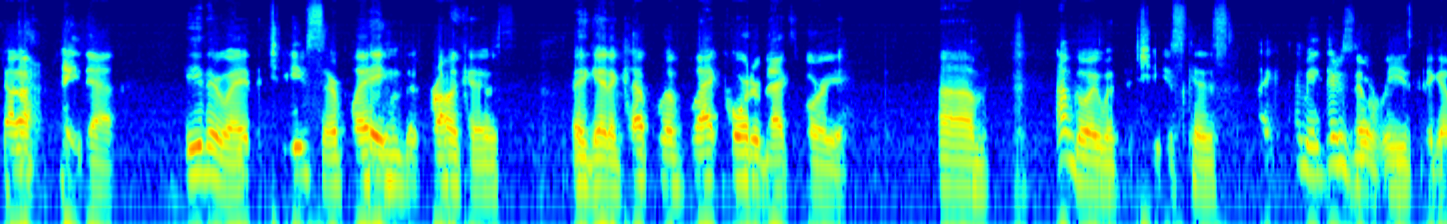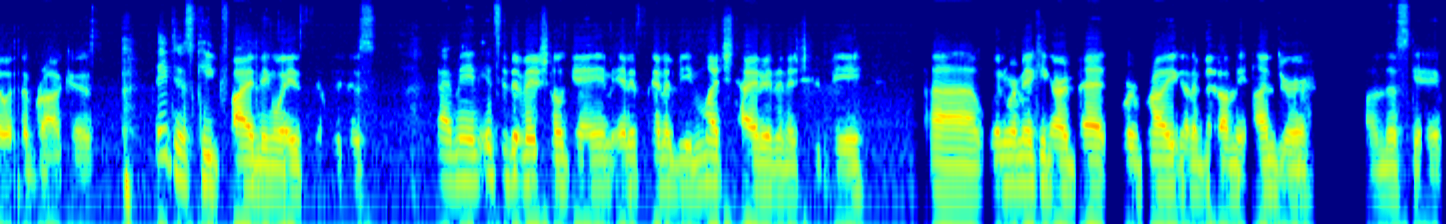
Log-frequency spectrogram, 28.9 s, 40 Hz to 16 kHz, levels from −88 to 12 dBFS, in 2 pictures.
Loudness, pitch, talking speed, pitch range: -25 LUFS, 110 Hz, 160 wpm, 100-130 Hz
